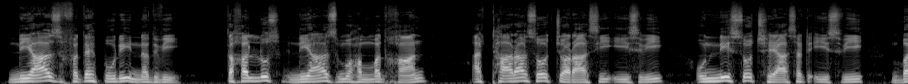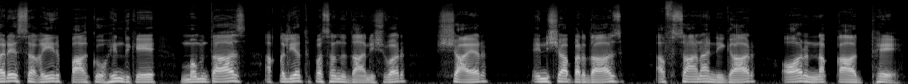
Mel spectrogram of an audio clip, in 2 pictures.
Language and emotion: Urdu, neutral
